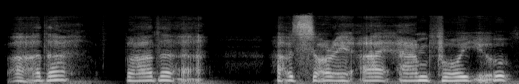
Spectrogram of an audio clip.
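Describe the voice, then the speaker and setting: Storybook sick child man acting: high, faltering, sorrowful, pleading tenderly, dry acoustic. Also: fairly even intonation, unhurried, dry recording. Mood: anguished.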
